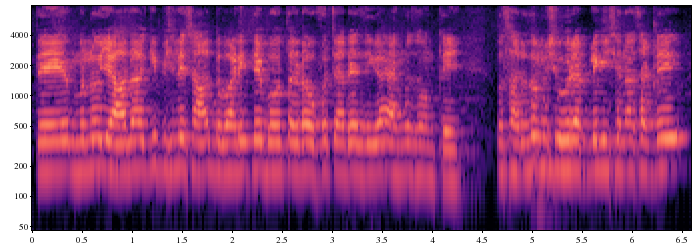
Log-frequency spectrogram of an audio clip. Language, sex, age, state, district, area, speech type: Punjabi, male, 18-30, Punjab, Fatehgarh Sahib, rural, spontaneous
